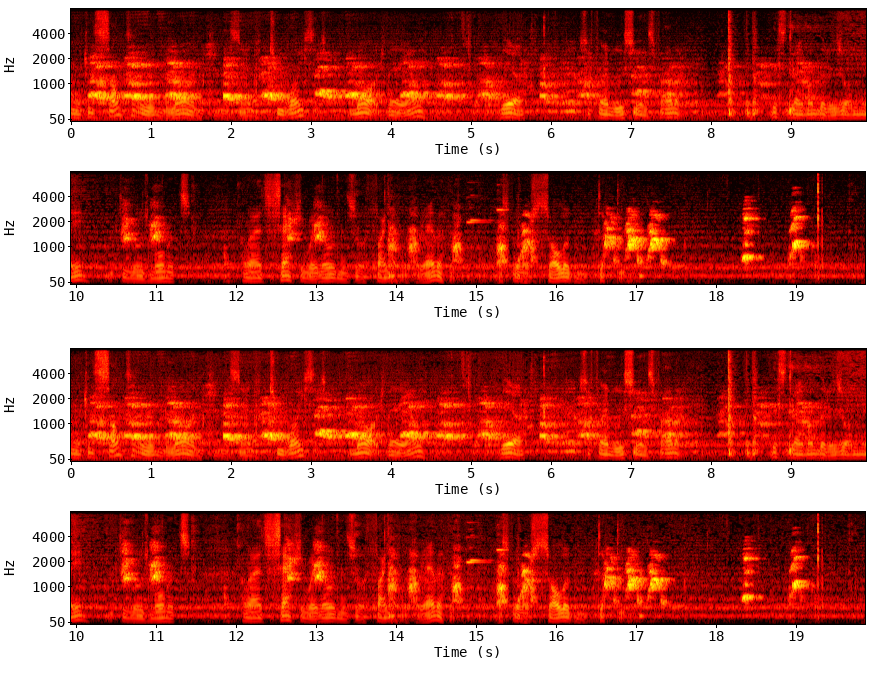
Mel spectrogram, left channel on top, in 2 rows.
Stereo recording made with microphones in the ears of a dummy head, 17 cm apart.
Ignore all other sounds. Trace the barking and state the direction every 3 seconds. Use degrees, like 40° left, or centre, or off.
10° right, 40° right, 60° right, 60° right, 60° right, 20° right, centre.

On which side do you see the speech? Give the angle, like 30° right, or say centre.
40° right.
